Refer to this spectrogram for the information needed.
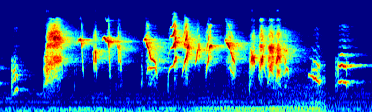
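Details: Long-tailed shrike singing an energetic song rich in mimicry: a fast jumble of high chirps, squeaky slurred whistles and scratchy notes, ending in a couple of short clear whistles.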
